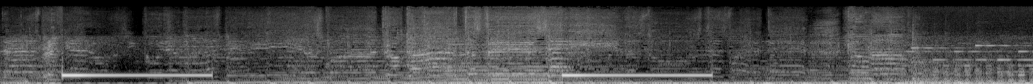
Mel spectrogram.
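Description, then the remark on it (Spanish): Two long, steady mid-pitched telephone ringing tones of an outgoing call placed by a radio show sound a few seconds apart, each lasting about a second and a half, over continuous loud background music. “No puede ser. Tres tonos.”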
